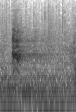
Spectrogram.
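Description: A single short dog bark in the Mad Max video game, moderately loud over a low continuous game ambience.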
